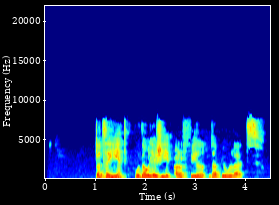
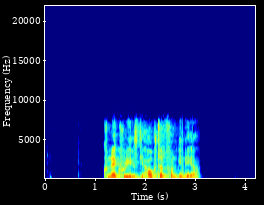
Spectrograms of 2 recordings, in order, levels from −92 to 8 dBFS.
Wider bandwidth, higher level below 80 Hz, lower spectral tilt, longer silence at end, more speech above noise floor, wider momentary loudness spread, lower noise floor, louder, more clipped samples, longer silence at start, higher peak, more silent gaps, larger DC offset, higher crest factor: about the same, 8 kHz vs 7.8 kHz; about the same, -58 dBFS vs -62 dBFS; about the same, -4.5 dB/octave vs -5.5 dB/octave; second, 0.25 s vs 1.15 s; second, 58 dB vs over 70 dB; second, 8 LU vs 12 LU; second, -72 dBFS vs under -90 dBFS; first, -15 LUFS vs -21 LUFS; neither; second, 1 s vs 1.15 s; about the same, -2 dBFS vs 0 dBFS; neither; neither; second, 14 dB vs 22 dB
